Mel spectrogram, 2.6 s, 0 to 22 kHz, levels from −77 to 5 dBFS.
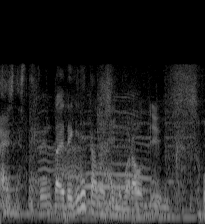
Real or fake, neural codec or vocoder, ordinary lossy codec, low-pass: real; none; none; none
